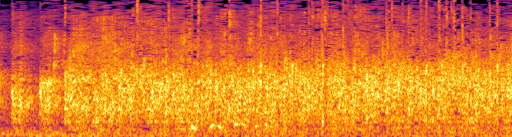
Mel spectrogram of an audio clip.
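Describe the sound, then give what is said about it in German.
Sustained applause from a large audience, a dense steady wash of many hands clapping at once, loud and continuous for several seconds with no pauses. “Applaus.”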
